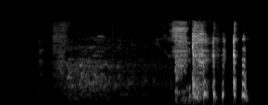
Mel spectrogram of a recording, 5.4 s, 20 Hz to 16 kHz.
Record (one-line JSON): {"three_cough_length": "5.4 s", "three_cough_amplitude": 28727, "three_cough_signal_mean_std_ratio": 0.28, "survey_phase": "alpha (2021-03-01 to 2021-08-12)", "age": "45-64", "gender": "Female", "wearing_mask": "No", "symptom_fever_high_temperature": true, "symptom_loss_of_taste": true, "symptom_onset": "7 days", "smoker_status": "Never smoked", "respiratory_condition_asthma": false, "respiratory_condition_other": false, "recruitment_source": "Test and Trace", "submission_delay": "1 day", "covid_test_result": "Positive", "covid_test_method": "RT-qPCR", "covid_ct_value": 12.5, "covid_ct_gene": "ORF1ab gene", "covid_ct_mean": 12.9, "covid_viral_load": "58000000 copies/ml", "covid_viral_load_category": "High viral load (>1M copies/ml)"}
